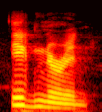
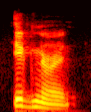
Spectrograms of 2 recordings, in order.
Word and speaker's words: ignorant: this word here is ignorant okay so do a stop T why because we have a comma right here we don't have to pronounce the T ignorant ignorant good okay um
